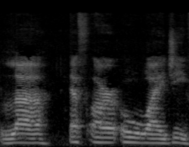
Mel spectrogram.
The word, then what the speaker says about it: Laphroaig: look here Laphroaig and it gives you a pronunciation guide line here la fr oyg Freud Laphroaig single malt scotch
